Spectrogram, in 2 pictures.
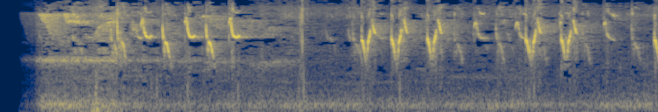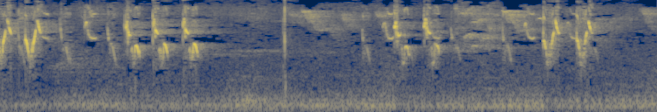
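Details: Bar-winged prinia, agitated and singing back at a lure recording: dense bursts of high, sharp chirps and downslurred notes in quick runs, with a faint steady tone in the background.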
